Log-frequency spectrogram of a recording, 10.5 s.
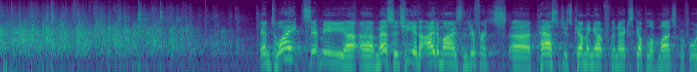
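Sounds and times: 
audience applause: 0:00.0 - 0:03.7
speech: 0:03.9 - 0:10.4.

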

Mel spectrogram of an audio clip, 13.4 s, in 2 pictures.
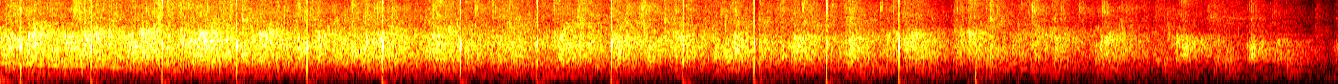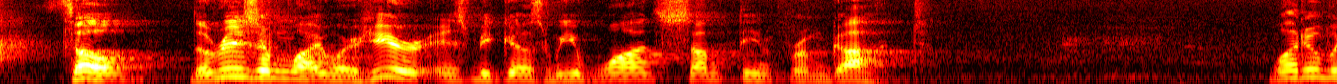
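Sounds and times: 
audience applause: 0:00.0 - 0:06.9
speech: 0:07.0 - 0:11.2, 0:13.0 - 0:13.3.

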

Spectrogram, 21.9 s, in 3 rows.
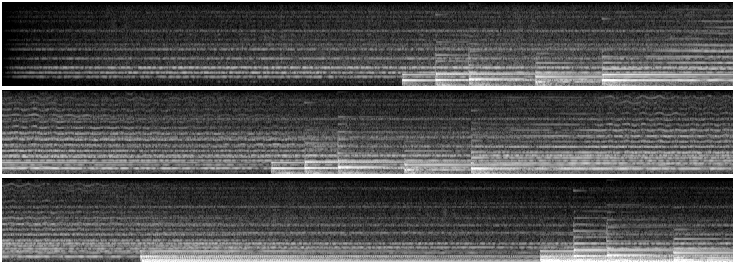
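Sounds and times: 
sad soul music: 0:04.0 - 0:21.9.

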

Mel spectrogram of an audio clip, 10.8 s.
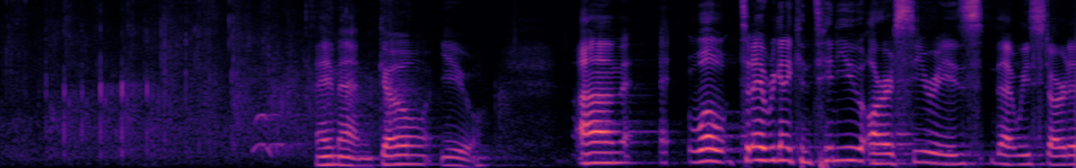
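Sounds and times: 
audience applause: 0:00.0 - 0:04.2
rising cheer: 0:00.4 - 0:03.7
speech: 0:03.2 - 0:05.0, 0:05.8 - 0:10.7.

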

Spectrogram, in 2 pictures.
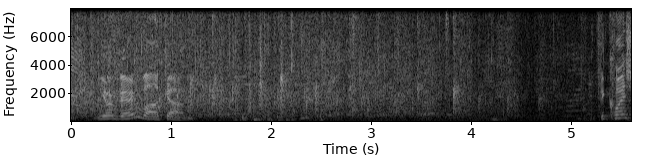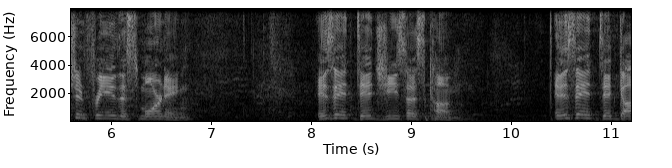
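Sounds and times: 
round of applause: 0:00.0 - 0:05.0
speech: 0:00.3 - 0:01.9, 0:05.3 - 0:06.9, 0:08.0 - 0:09.6, 0:10.4 - 0:11.2.

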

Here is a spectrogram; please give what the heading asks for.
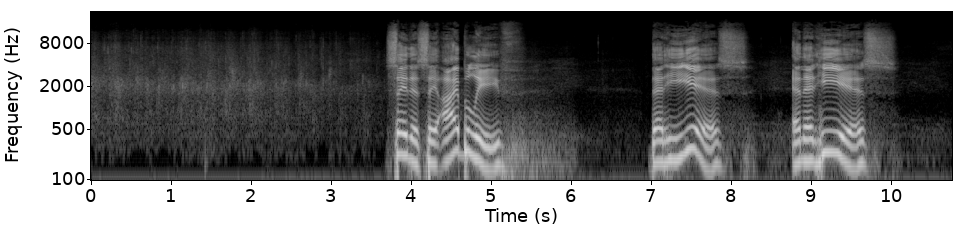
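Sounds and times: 
crowd clapping hands: 0:00.0 - 0:04.1
speech: 0:03.7 - 0:05.4, 0:07.0 - 0:10.1.

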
